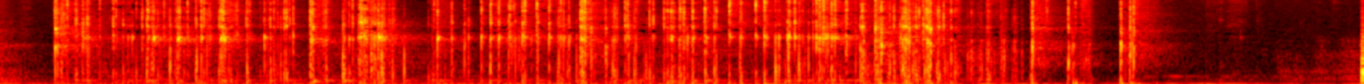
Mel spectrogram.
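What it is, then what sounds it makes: Glass perfume bottle cap clicking. Fingers rapidly lift, replace and click the black cap on a small clear glass perfume bottle. A dense, fast stream of sharp, bright clicks and taps runs for about five seconds, then thins to a few isolated clicks before falling quiet.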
